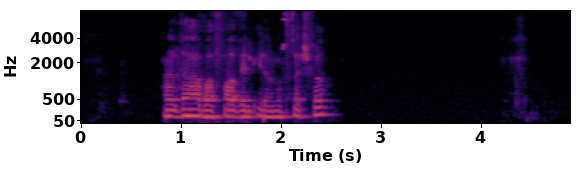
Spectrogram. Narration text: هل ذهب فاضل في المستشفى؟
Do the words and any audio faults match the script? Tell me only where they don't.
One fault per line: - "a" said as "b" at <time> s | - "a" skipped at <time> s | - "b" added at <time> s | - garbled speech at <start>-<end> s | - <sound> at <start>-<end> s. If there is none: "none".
- "في" said as "إلى" at 1.7 s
